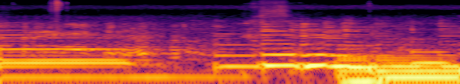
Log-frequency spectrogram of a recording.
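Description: Electric guitar and bass guitar playing sustained notes through the stage amplification during a band sound check. The notes die away a little past a second in, and a new low bass note comes in near the end.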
